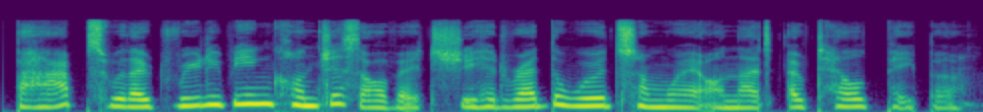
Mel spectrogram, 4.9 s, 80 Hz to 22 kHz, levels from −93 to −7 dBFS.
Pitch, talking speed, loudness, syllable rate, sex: 230 Hz, 205 wpm, -19 LUFS, 5.6 syllables/s, female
